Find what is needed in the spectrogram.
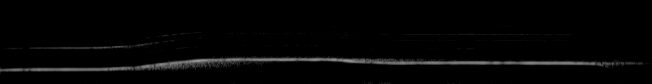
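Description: A single slide-whistle tone played as part of a contemporary percussion score. It starts low, glides up nearly an octave about two seconds in, sags a little, holds, and stops near the end.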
